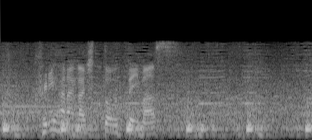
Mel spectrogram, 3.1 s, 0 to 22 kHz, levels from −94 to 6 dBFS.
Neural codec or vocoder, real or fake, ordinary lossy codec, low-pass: none; real; none; 7.2 kHz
